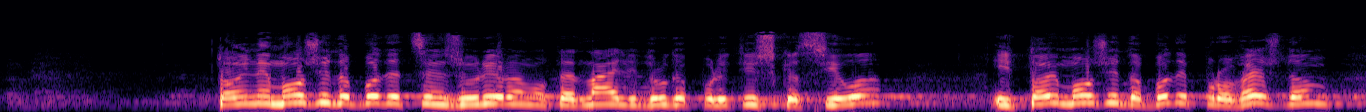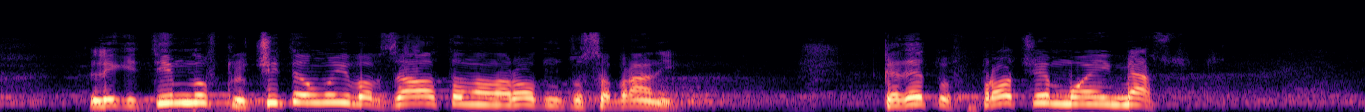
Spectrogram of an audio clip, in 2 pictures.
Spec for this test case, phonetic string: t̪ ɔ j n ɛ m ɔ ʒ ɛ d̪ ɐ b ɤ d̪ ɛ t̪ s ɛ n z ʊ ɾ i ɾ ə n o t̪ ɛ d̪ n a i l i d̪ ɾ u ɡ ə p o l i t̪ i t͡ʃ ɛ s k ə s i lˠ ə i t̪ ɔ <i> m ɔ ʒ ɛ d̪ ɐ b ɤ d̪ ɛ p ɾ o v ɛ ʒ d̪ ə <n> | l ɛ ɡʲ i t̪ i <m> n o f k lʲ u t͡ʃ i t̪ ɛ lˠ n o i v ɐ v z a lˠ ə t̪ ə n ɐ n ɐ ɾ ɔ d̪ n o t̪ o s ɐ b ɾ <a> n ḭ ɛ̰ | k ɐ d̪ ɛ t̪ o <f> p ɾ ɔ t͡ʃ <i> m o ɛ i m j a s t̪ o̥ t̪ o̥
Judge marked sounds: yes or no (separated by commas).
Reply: no, yes, yes, yes, yes, no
